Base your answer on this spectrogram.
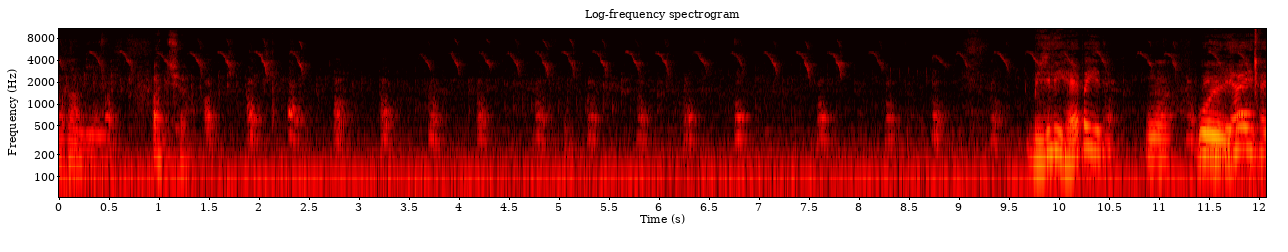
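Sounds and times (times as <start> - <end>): chicken clucking: 0.0 - 11.9.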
